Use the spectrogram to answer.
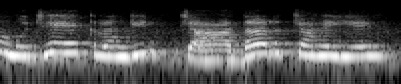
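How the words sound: The stress is on चादर.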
